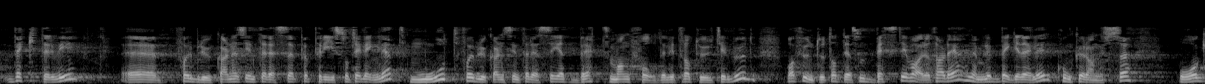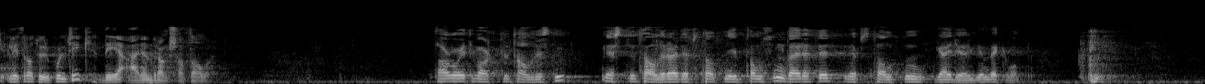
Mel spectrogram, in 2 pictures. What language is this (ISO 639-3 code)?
nor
